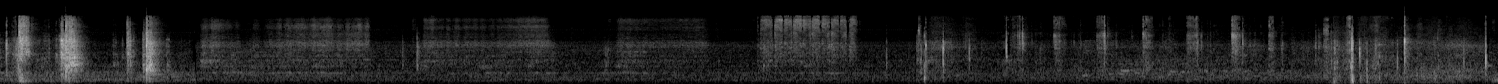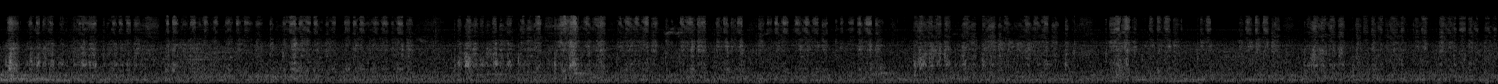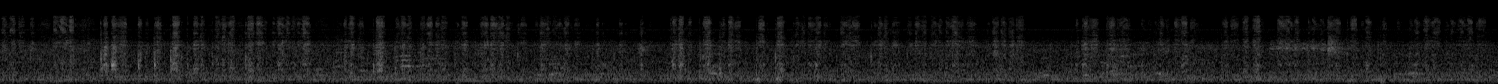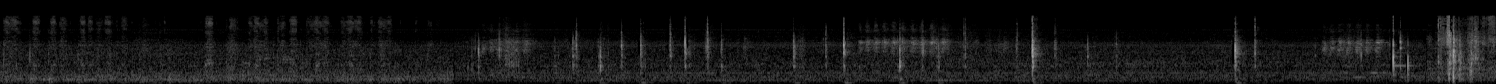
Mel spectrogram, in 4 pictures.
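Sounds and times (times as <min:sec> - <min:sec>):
dry scratching on a surface: 0:07.6 - 0:08.6.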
